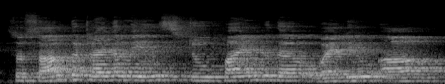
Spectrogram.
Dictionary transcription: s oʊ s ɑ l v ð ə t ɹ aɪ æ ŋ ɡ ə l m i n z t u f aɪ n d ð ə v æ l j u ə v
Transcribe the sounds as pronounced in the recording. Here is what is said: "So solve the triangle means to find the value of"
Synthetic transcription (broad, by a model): s oʊ s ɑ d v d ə t ɹ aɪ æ ɡ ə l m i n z t u f aɪ n d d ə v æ l j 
